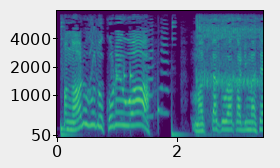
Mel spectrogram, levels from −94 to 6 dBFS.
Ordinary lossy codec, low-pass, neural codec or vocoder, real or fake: none; 7.2 kHz; none; real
